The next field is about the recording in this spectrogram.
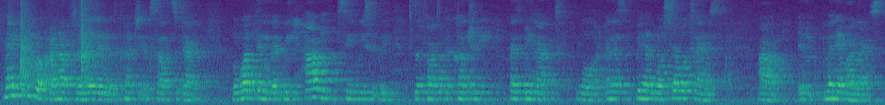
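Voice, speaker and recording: A woman asks interview questions in a calm, measured way with a mellow, warm tone. Her voice sits far from the microphone in a roomy space with long reverb and a faint background hiss. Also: mid-range voice. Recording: echoey room from far off, faint noise.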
